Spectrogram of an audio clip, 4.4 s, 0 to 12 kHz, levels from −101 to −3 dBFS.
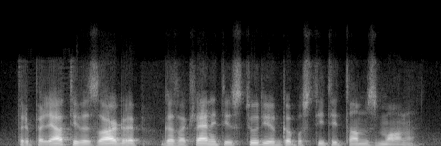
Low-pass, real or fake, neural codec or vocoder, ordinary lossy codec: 7.2 kHz; fake; codec, 16 kHz, 0.3 kbps, FocalCodec; Opus, 32 kbps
